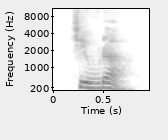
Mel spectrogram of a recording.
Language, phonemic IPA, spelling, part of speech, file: Marathi, /t͡ɕiʋ.ɖa/, चिवडा, noun, LL-Q1571 (mar)-चिवडा.wav
- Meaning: chevda, Bombay mix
